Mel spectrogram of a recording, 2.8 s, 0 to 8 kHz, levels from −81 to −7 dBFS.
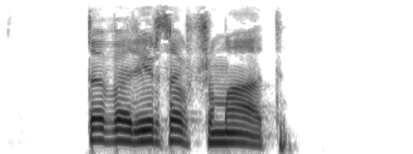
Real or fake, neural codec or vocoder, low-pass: real; none; 7.2 kHz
